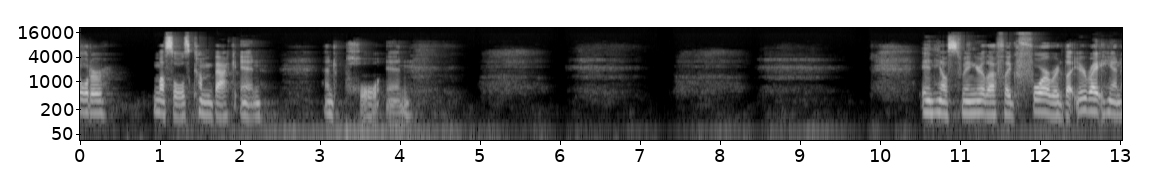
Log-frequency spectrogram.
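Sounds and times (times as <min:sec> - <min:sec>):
slow soft breathing: 0:02.4 - 0:03.1, 0:04.0 - 0:10.6.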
